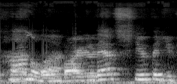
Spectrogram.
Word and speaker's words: Kamala: Okay, it's Kamala. Are you that stupid you can't pronounce her name right?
